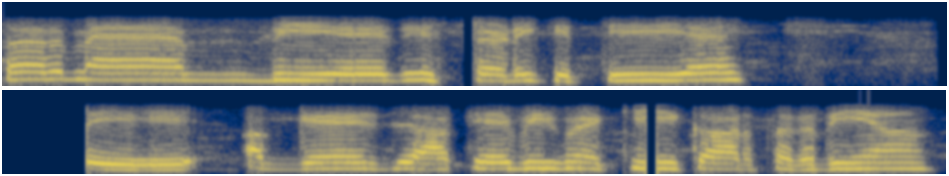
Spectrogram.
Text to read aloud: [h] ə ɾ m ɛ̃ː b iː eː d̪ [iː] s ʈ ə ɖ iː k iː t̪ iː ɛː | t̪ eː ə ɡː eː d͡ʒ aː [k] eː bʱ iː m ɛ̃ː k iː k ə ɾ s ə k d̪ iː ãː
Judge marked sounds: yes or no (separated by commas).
no, yes, yes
